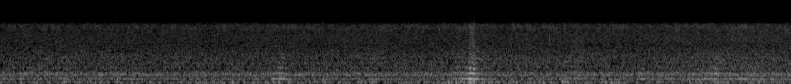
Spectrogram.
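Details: A dense, steady hum of a small swarm of many honey bees, including big drones, being caught into a box from a low bush on 29 March 2021; a low droning buzz with a faint overtone.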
